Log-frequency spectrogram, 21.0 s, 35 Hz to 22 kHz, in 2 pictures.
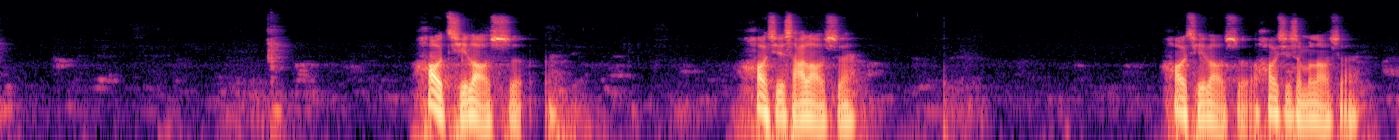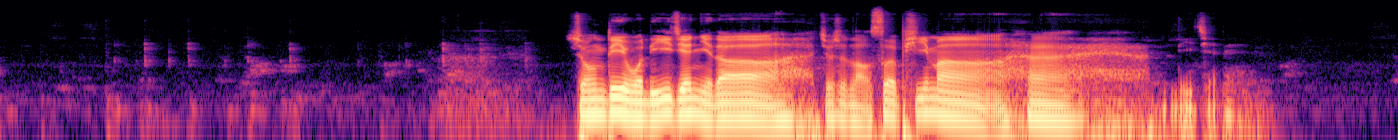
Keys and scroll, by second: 3.3 ctrl+z, 3.3 space, 4.6 ctrl+z, 10.1 ctrl+z, 13.2 ctrl+d, 17.3 ctrl+z, 18.6 c.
